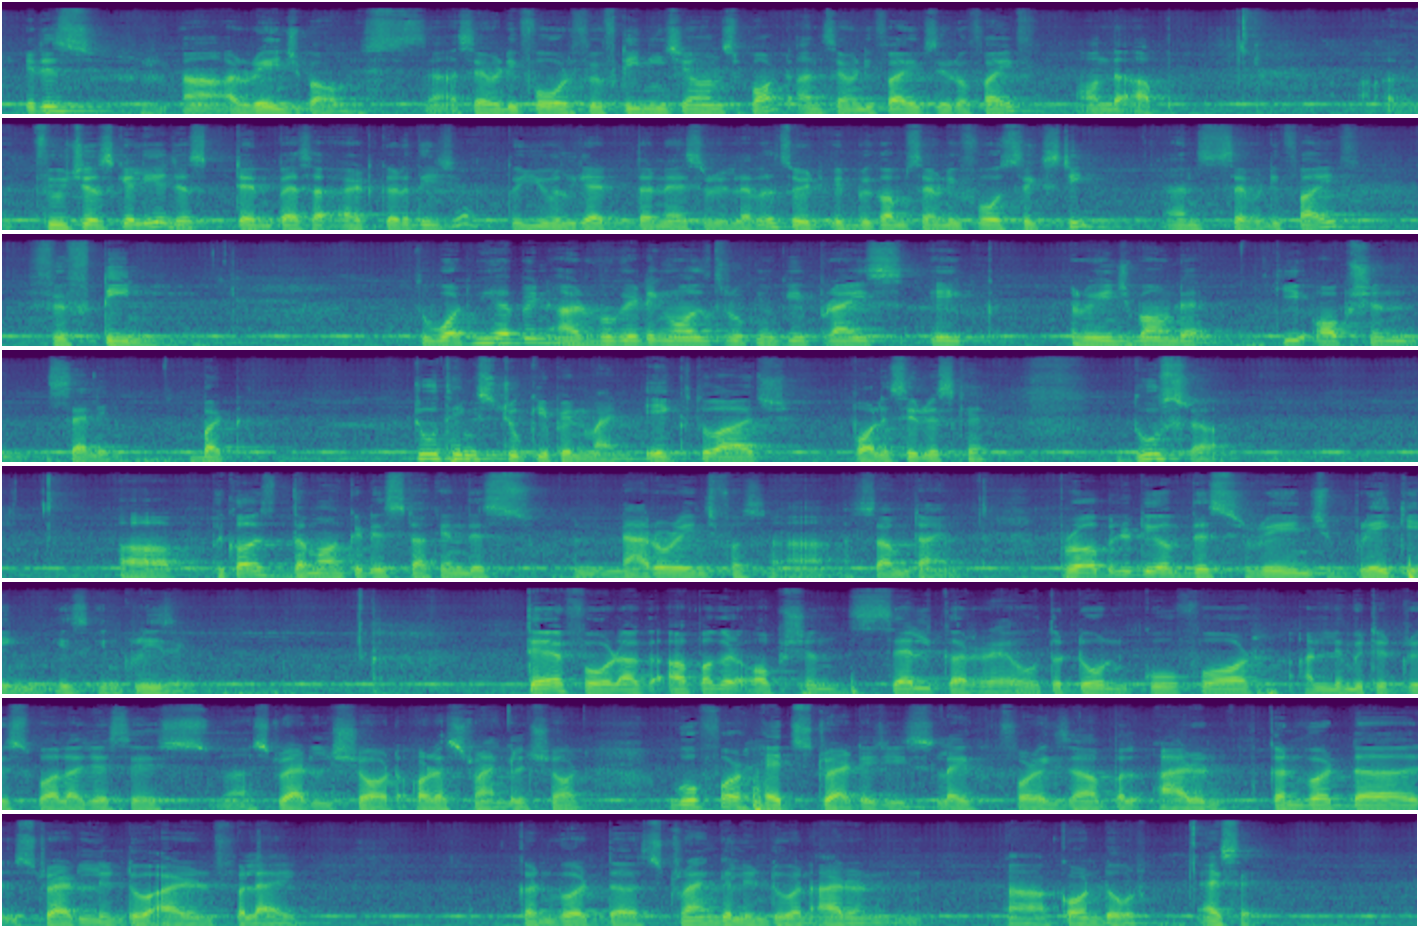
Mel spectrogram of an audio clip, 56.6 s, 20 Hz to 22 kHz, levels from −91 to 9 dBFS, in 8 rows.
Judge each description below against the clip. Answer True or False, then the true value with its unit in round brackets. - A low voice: True (110 Hz)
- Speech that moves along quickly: False (145 wpm)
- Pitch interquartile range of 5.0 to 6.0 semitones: True (5.5 semitones)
